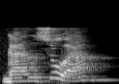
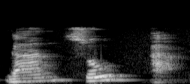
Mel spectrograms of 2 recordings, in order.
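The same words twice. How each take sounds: First: Said in the usual way. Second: "Ganzúa" very slowly in three pieces, gan, zú, a; ganzúa split up. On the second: Shown as a demonstration. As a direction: pause between each syllable of "Ganzúa". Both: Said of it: "Se separa la U con la".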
